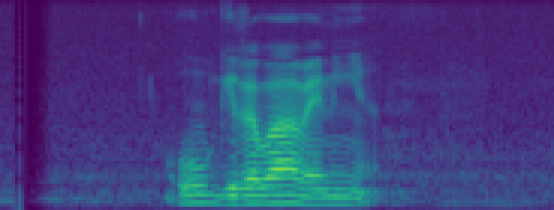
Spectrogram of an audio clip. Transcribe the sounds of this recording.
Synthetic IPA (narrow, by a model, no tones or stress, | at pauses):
uːɡiɾəʋaːʋænijə̰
